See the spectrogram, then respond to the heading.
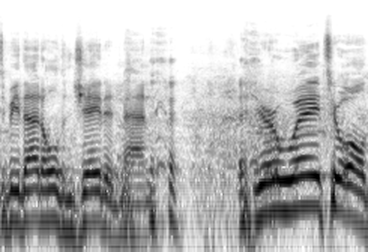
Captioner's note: participants laughing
